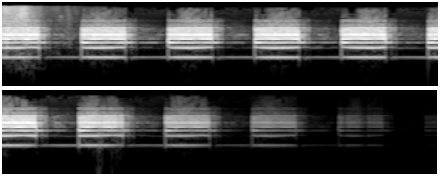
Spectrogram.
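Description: Alarm sound effect: a repeated electronic warning beep, about three beeps every two seconds, that fades out over the last couple of seconds.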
